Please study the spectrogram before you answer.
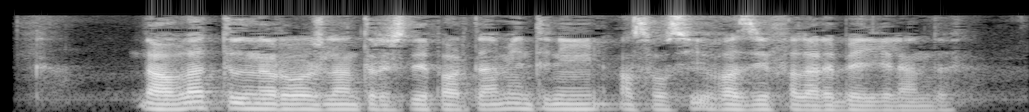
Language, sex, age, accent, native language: Uzbek, male, 25-34, Qashqadaryo, Uzbek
